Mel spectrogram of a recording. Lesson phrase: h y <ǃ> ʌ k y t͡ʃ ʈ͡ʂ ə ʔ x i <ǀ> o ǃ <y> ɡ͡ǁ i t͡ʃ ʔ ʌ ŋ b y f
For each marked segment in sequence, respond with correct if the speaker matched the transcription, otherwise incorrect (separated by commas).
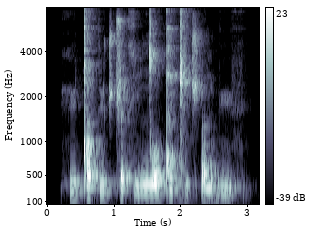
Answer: correct, incorrect, correct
